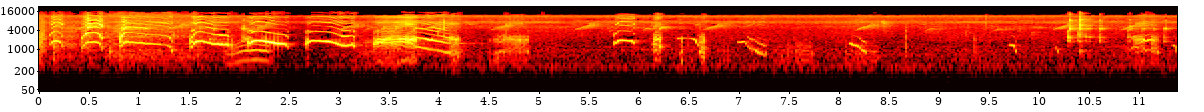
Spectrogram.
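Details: Puppies give loud, clear whines at first, each a bright falling cry repeated in quick succession. They fade into sparser, quieter squeaks and short downward yelps toward the end.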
